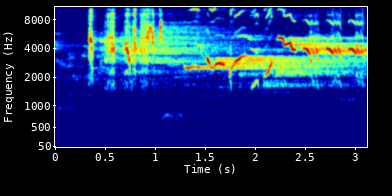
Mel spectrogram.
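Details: Oriental magpie-robin singing as a lure to trigger other magpie-robins: a short burst of scratchy notes, then drawn-out rising and falling whistled phrases holding high and clear to the end.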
